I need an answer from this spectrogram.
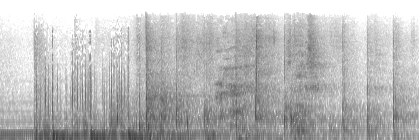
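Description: Footsteps in a hallway sound as many sharp taps and dull thuds in an uneven rhythm, some louder than others, continuing throughout.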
